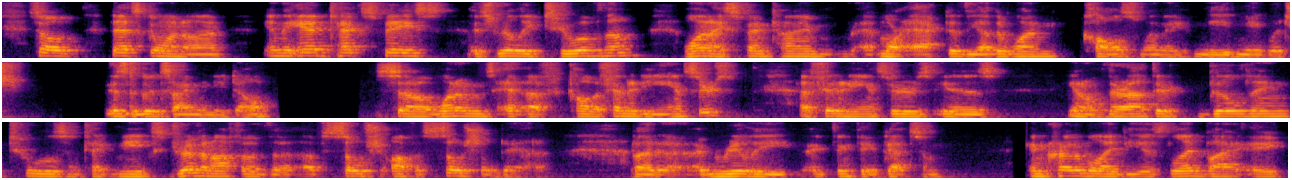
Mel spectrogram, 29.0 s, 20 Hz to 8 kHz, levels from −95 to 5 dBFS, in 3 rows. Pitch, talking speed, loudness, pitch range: 130 Hz, 165 wpm, -19 LUFS, 120-140 Hz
